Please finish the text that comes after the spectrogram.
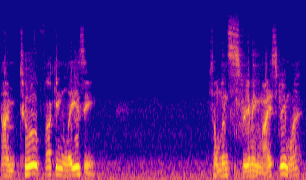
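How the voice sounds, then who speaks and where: A man's voice: medium pitch, animated, slow pace, a little hiss or hum, poor audio. A man reading fan fiction aloud on a live stream, with mocking asides, frequent laughter and swearing. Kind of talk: casual comedic dramatic reading.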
